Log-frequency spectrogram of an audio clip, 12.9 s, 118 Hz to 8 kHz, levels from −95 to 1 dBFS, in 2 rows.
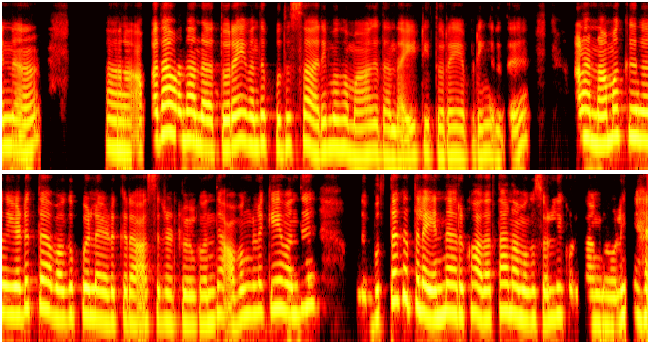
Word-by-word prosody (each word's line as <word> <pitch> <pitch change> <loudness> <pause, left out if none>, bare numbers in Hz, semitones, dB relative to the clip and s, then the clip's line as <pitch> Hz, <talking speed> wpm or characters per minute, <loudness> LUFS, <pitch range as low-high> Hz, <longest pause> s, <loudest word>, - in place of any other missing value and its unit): ஏன்னா, 215 0 -1 0.9
ஆ - - 0 0.3
அப்பதான் 295 +8 +4
வந்து 260 0 +3
அந்த 220 -3 +3
துறை 220 +3 +4
வந்து 225 +2 0
புதுசா 220 +2 -1
அறிமுகமாகுது. 185 -3 -2
அந்த 160 - -2
ஐடி 180 +2 -6
துறை 175 0 -3
அப்படிங்கிறது. 165 -1 -6 0.6
ஆனா, 270 - +4
நமக்கு 275 +3 +2 0.3
எடுத்த 275 +3 -2 0.2
வகுப்பில 225 0 +1
எடுக்குற 205 0 -2
ஆசிரியர்களுக்கு 195 -1 -3
வந்து, 205 +5 -2
அவங்களுக்கே 245 +6 -1
வந்து 245 +4 -1 0.5
இந்த 385 - -7
புத்தகத்தில 290 - +2
என்ன 235 +3 +2
இருக்கோ 240 +2 -1
அதைத்தான் 225 +4 +1
நமக்கு 215 -2 +2
சொல்லிக் 225 +3 -2
குடுத்தாங்களே 195 -3 -4
ஒழிய, 220 +6 -1
215 Hz, 145 wpm, -22 LUFS, 195-245 Hz, 0.9 s, அப்பதான்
